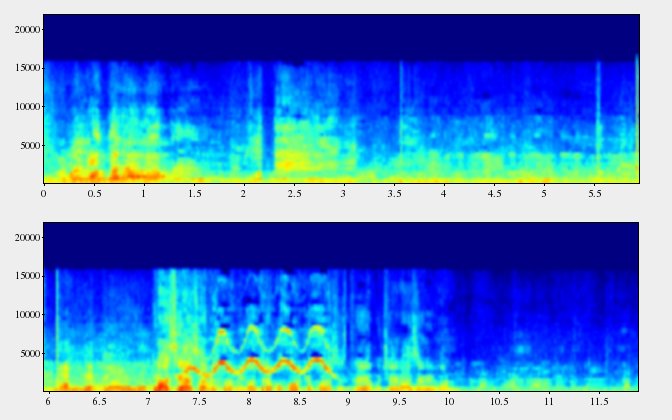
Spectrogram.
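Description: A large crowd outdoors shouts and cheers loudly.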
